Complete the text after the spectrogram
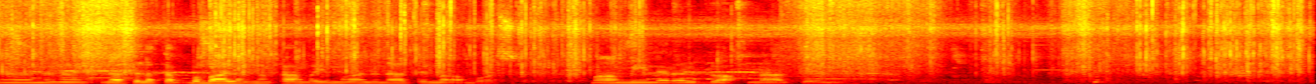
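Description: Stones clatter in a plastic basket.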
